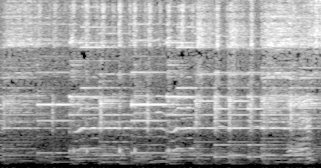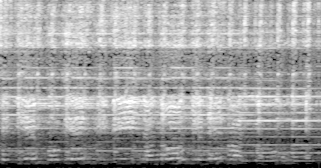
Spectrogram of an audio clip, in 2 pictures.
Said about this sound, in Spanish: Así que mira, el chiste que vos hiciste son cuatro damas cantando este, este, este, tipo de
